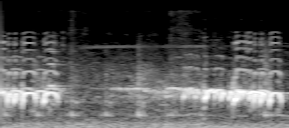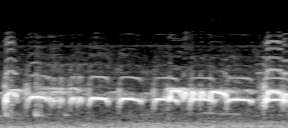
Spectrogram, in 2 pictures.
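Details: Loud local zebra dove calling, meant to draw replies from other zebra doves: dense run of quick cooing notes, stuttering and overlapping, with short trilled bursts and a quieter pause early on.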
